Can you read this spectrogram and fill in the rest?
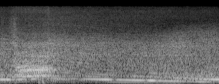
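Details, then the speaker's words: Engine previously fitted with a mismatched V2 injection system that wouldn't accelerate well: after the fix it revs up cleanly and settles back smoothly with no stumble or hesitation, now pulling properly. "ahora si va a correr way ahora si va a jalar bonito"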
